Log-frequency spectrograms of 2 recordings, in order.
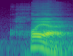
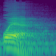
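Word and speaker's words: where: দেন হচ্ছে হোয়ার, এখানে আমরা বলে থাকি হোয়ার নট হোয়ার, it will be ওয়ার, ওয়ার, ওয়ার আর you going, ওয়ার আর you going, কোথায় তুমি যাচ্ছ, তাহলে ওয়ার আর ইউ গোয়িং, তাহলে হোয়ার হবে না, হবে ওয়ার।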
